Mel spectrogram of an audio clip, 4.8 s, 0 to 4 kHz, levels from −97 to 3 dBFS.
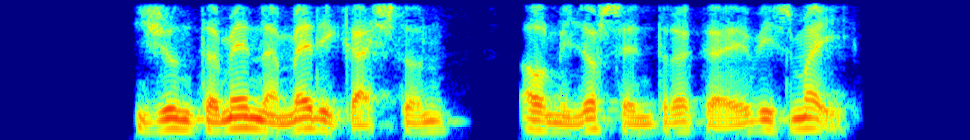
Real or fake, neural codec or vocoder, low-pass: real; none; 3.6 kHz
